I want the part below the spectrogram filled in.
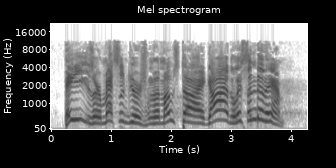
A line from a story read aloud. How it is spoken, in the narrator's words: The young slave girl followed around behind and shrieked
